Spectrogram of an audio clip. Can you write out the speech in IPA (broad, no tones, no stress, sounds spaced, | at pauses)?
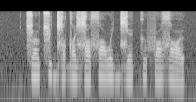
ʈ͡ʂ a ʈ͡ʂ ə d͡ʑ ə dˤ ɑ ʑ ɪ sˤ ɛ w ə d͡ʑ ɛ k ə f ə zˤ ə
